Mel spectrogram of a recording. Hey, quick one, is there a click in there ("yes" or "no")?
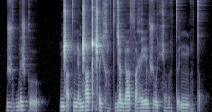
yes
